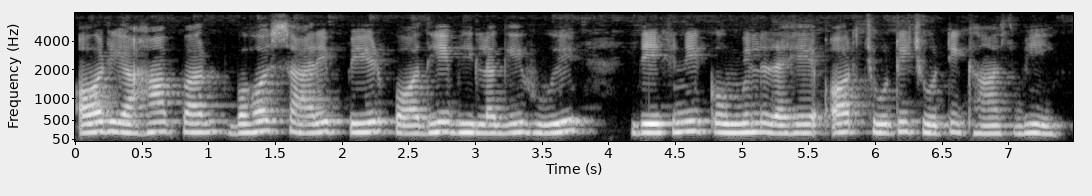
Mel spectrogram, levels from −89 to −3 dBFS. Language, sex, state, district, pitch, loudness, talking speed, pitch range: Hindi, female, Uttar Pradesh, Lalitpur, 210 Hz, -16 LUFS, 150 wpm, 200-225 Hz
